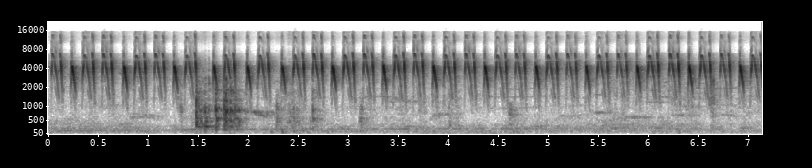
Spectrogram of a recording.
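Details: Rapid, high, chattering song of a crescent-chested babbler, notes tumbling in quick repeated pairs for several seconds, with a brief lower rustle or knock near the second mark.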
